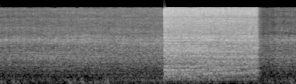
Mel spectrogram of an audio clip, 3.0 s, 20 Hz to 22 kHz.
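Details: 2009 Acura MDX after idling a few minutes: a sudden loud hiss bursts from the engine bay for about a second, then cuts off; cause unknown.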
